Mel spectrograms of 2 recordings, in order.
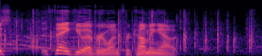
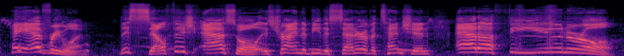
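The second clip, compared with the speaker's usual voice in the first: calling out; 10 semitones higher than usual. Acted. Calling out a guest at funeral.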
